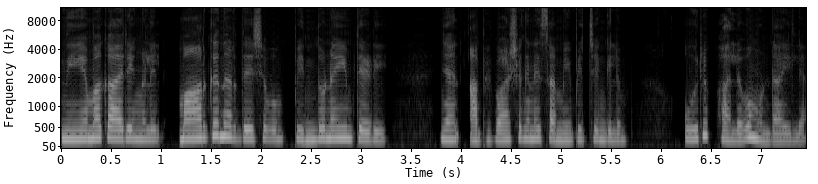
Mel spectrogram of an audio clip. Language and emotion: Malayalam, sad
